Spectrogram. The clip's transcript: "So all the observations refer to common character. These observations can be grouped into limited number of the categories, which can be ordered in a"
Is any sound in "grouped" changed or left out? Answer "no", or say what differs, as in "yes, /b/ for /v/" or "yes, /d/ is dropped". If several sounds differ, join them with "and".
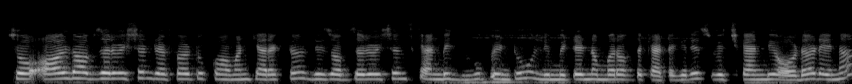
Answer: yes, /t/ is dropped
